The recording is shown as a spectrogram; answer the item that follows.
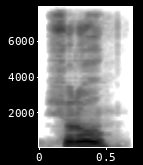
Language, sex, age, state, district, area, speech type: Hindi, male, 18-30, Madhya Pradesh, Gwalior, urban, read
